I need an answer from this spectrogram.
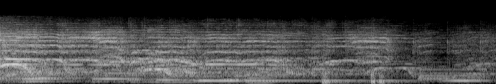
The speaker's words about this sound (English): Y'all were shouting, so y'all didn't hear what I just said.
